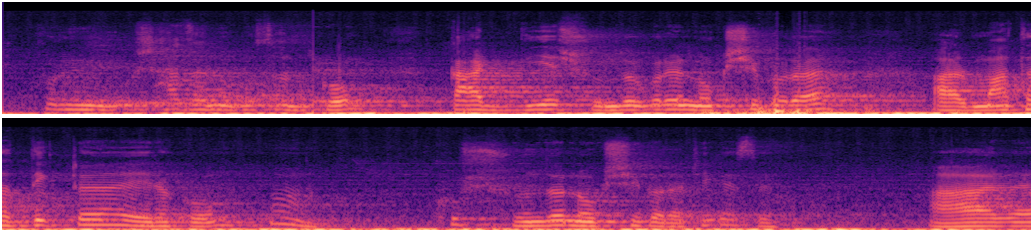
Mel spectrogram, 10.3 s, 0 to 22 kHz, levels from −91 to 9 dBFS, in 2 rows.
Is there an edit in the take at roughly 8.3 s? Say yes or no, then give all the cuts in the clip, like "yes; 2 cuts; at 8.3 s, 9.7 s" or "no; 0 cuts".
no; 1 cut; at 1.6 s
